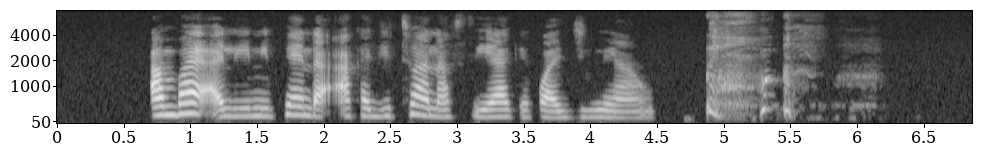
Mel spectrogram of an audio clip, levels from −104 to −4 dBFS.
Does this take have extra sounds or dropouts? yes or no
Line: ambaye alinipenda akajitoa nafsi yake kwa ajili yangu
yes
